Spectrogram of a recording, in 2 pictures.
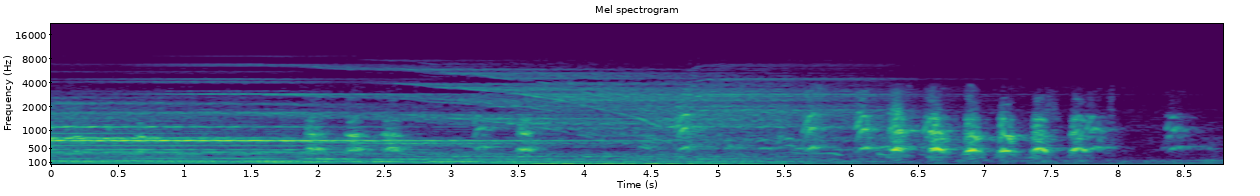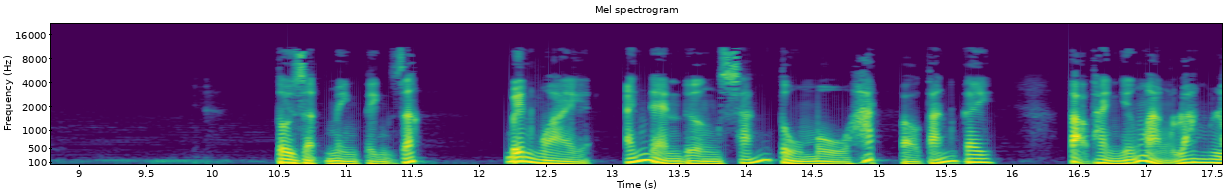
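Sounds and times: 
dog barking loudly next door: 0:01.9 - 0:03.7, 0:04.4 - 0:08.7
speech: 0:10.5 - 0:11.6, 0:12.2 - 0:17.5.

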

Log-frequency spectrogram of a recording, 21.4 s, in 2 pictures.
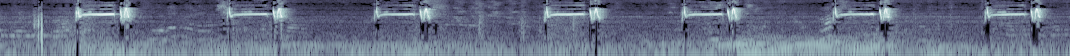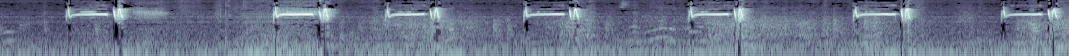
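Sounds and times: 
prinia calls: 0:00.7 - 0:01.5, 0:02.1 - 0:03.0, 0:03.7 - 0:09.1, 0:09.8 - 0:10.6, 0:11.3 - 0:12.4, 0:13.4 - 0:15.3, 0:15.9 - 0:18.3, 0:19.2 - 0:19.9, 0:20.7 - 0:21.3.

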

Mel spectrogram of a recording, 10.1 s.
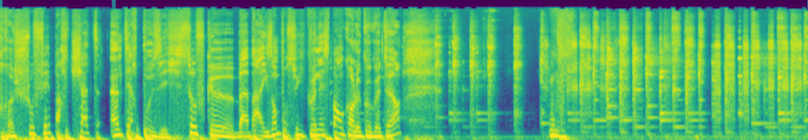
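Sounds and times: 
speech: 0:00.1 - 0:06.2, 0:06.8 - 0:07.4
mobile phone ringing: 0:04.1 - 0:10.0.

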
